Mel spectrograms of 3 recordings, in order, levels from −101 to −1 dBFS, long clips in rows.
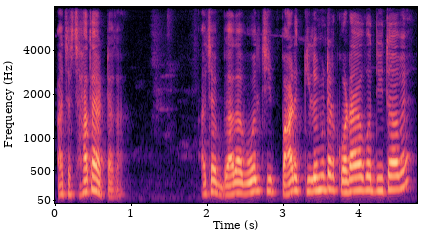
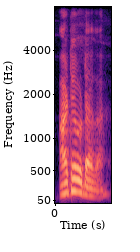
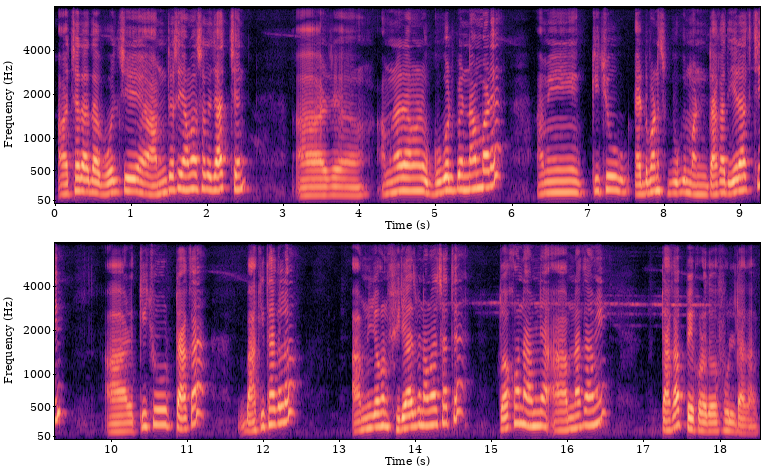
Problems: constant background noise, background conversations at intervals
